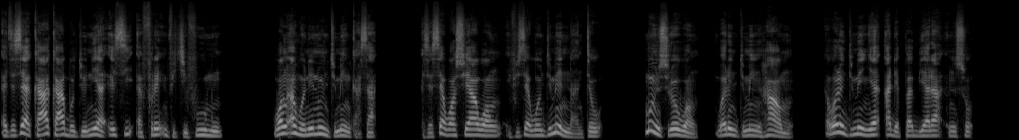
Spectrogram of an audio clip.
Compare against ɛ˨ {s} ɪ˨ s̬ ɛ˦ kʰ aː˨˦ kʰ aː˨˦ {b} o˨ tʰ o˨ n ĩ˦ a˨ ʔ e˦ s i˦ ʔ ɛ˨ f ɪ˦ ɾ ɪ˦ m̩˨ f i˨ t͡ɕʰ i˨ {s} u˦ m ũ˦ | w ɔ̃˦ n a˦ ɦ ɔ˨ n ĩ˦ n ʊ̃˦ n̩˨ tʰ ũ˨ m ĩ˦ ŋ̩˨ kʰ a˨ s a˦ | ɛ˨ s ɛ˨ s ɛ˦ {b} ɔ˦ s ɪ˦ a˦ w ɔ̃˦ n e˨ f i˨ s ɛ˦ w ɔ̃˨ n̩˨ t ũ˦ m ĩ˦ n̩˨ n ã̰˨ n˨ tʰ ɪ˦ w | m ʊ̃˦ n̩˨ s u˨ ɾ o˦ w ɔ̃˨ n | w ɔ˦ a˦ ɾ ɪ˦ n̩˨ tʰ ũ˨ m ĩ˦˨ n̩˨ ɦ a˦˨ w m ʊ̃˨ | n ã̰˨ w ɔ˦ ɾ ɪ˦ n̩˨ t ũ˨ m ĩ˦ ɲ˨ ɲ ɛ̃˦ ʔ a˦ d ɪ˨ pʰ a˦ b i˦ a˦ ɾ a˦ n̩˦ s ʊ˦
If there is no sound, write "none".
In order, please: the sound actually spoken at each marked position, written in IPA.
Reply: t, b, f, w

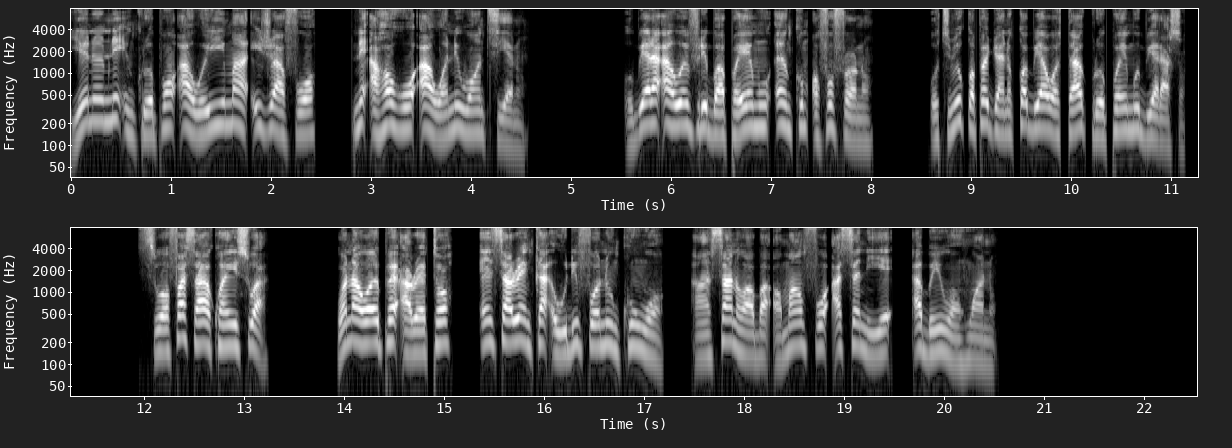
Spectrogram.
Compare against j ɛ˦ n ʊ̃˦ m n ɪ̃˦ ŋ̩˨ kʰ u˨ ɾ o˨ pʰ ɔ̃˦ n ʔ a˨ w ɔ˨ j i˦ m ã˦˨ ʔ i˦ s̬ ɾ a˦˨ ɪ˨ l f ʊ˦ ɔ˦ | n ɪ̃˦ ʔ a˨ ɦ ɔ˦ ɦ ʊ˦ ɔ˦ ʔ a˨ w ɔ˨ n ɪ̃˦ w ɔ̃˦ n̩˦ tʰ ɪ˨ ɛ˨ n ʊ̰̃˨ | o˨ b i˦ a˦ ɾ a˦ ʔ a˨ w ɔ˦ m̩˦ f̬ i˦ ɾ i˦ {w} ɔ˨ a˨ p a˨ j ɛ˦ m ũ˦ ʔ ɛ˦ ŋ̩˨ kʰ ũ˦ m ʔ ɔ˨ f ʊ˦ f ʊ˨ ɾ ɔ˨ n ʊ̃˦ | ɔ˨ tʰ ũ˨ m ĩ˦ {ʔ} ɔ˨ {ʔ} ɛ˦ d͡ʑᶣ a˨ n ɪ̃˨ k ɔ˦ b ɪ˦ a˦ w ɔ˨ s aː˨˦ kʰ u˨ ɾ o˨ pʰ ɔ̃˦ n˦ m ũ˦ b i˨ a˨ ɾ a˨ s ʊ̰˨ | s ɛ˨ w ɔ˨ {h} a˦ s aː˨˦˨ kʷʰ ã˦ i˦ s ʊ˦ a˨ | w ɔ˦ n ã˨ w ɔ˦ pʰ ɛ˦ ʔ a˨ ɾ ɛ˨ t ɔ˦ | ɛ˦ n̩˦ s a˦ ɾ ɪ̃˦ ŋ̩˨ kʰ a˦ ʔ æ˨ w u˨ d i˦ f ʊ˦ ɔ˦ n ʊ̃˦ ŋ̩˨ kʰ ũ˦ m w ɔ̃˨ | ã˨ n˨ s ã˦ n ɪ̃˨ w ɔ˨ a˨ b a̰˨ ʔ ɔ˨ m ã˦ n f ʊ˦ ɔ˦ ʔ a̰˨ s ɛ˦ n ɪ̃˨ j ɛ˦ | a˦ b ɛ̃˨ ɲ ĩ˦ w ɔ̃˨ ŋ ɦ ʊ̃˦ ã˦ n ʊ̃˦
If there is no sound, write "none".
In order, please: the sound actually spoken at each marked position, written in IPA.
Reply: b, k, p, f

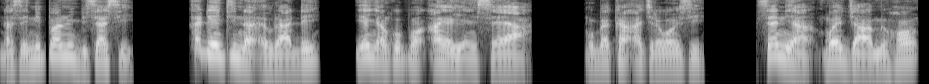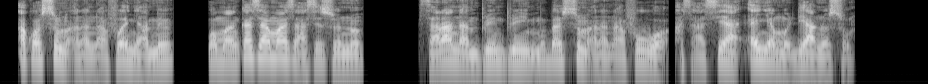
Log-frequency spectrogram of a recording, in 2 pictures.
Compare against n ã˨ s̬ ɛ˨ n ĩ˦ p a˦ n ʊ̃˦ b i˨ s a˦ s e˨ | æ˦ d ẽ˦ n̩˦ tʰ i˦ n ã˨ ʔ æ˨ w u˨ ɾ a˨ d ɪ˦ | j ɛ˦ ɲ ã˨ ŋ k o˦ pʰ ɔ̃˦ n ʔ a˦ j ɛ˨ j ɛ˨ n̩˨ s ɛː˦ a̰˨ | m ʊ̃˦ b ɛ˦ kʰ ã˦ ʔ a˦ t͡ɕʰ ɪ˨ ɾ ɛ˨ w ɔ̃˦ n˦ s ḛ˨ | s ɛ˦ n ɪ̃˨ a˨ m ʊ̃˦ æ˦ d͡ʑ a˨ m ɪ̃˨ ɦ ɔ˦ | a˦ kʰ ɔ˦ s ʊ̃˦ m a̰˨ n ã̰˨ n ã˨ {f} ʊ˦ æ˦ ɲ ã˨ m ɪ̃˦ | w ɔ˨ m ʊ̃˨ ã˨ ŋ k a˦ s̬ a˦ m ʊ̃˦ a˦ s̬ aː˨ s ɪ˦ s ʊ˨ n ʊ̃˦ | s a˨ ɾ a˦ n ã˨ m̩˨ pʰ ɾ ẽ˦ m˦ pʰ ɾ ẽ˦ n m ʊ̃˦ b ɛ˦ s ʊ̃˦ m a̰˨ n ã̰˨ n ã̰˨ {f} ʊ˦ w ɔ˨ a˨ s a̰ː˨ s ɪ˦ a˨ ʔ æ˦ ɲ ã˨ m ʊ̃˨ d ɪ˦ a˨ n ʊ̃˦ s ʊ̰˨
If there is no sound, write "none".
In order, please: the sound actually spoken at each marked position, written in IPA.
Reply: f, f

